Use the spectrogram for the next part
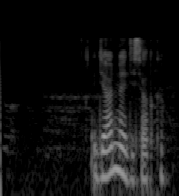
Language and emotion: Russian, neutral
